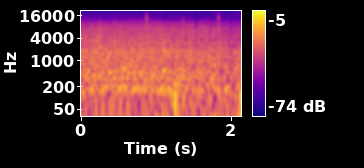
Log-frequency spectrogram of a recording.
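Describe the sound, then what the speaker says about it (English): Water pours down a waterfall feeding a river in a Planet Zoo habitat, giving a steady, broad, hissing rush that stays constant throughout. "So we do got our waterfall here."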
